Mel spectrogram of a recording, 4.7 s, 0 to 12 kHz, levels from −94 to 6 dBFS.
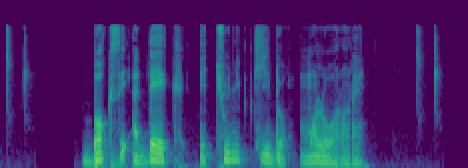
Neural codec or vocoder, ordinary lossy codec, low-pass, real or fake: none; none; 7.2 kHz; real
